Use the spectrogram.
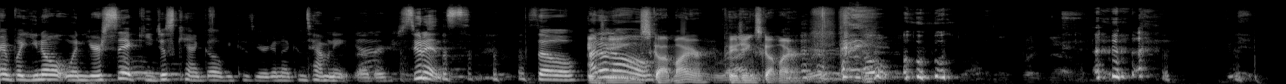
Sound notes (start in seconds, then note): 8.6 panelists chattering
